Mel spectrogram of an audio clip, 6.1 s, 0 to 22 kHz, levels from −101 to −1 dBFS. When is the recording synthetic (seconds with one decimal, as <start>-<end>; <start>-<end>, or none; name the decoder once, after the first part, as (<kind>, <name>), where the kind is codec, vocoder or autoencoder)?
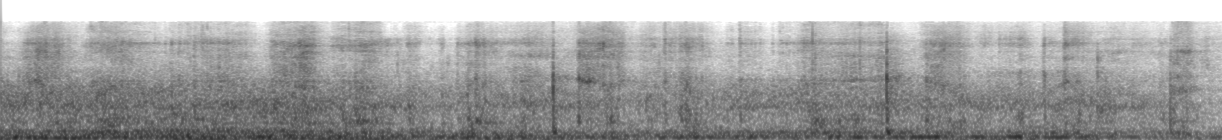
0.0-0.6 (codec, HILCodec); 1.9-3.6; 4.7-6.1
